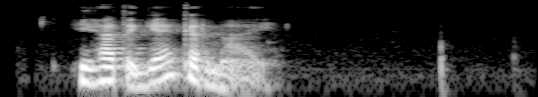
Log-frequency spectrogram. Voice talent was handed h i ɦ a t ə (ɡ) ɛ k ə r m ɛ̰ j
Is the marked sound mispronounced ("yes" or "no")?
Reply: no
